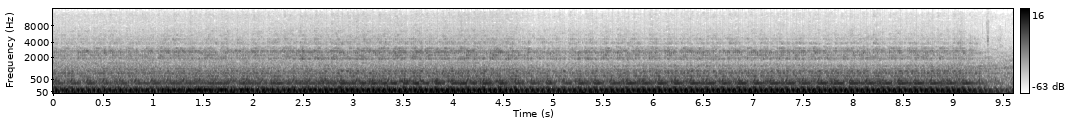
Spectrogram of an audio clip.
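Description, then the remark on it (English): The 5.3 V8 engine of a high-mileage 2004 Chevy truck idles steadily, heard at the tailpipe: a deep, even rumble with a low throbbing pulse that holds constant for the whole stretch, no voices over it. “This truck's actually a 2004, and it's a Chevy with a 5.3 V8 in it.”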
